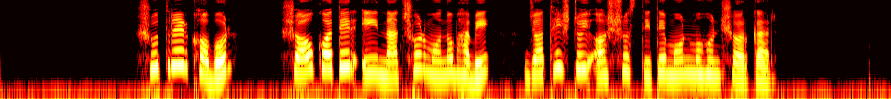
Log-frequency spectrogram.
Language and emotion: Bengali, neutral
